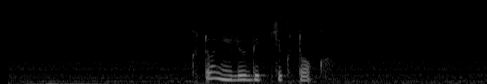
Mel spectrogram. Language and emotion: Russian, neutral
